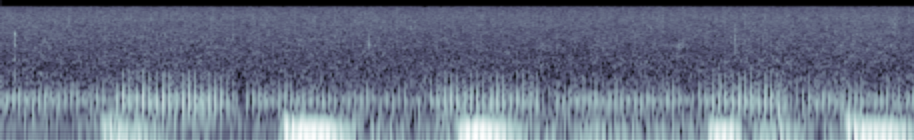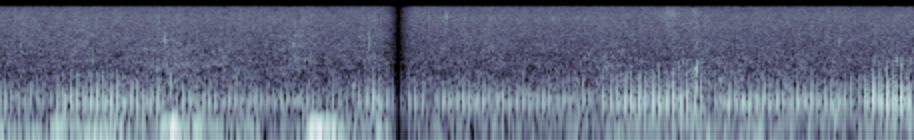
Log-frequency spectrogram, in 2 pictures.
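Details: Two pet cats washing each other's faces, purring in a steady low rumble that swells and fades roughly once a second, with faint game sounds in the background.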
